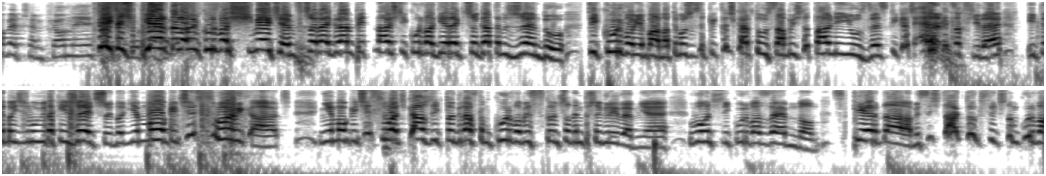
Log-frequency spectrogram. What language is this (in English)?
Polish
